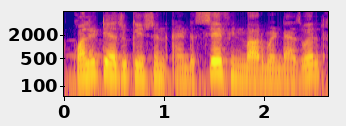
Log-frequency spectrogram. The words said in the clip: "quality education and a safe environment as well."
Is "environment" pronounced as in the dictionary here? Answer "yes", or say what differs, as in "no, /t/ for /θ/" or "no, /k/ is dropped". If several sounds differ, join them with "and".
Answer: no, /b/ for /v/ and /ɹ/ is dropped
